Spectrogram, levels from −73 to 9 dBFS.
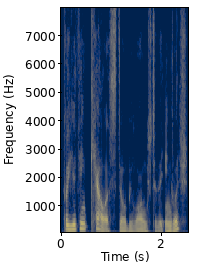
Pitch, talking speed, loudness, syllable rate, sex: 120 Hz, 215 wpm, -20 LUFS, 5.1 syllables/s, male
